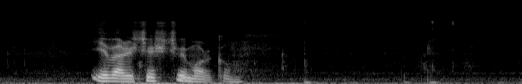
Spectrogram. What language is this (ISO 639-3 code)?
fao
